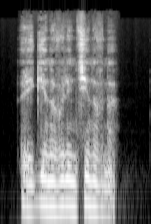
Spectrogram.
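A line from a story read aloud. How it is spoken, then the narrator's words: Deliberately low, slightly hoarse. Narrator (Russian): старался, чтобы голос его звучал низко и чуть хрипло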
